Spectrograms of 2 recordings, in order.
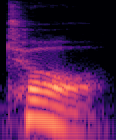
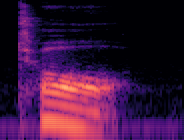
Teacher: realized as an aspirated voiceless alveolar stop notice that there is a superscript h symbol right so it's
